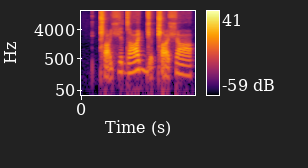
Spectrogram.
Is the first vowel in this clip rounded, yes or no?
no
